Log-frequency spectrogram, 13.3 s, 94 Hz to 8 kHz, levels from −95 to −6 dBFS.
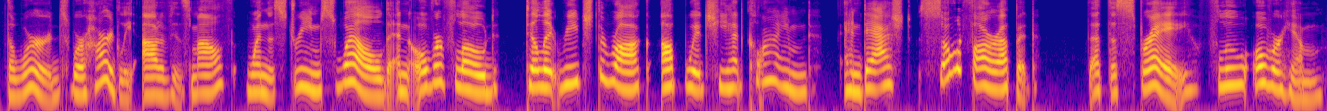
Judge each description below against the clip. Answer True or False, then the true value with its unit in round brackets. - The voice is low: False (230 Hz)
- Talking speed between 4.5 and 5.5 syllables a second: False (3.9 syllables/s)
